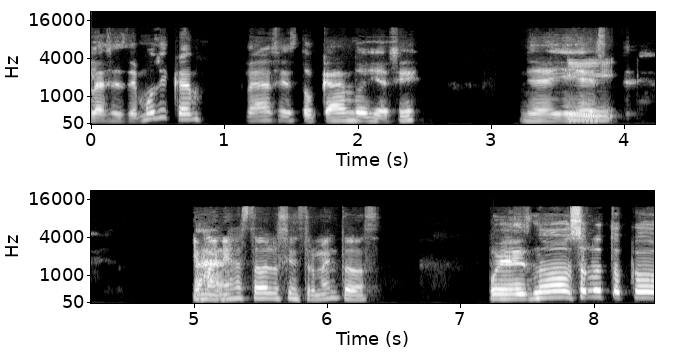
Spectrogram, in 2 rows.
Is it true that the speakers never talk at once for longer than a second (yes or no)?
yes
